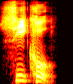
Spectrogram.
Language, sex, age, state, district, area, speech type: Hindi, male, 60+, Rajasthan, Jodhpur, urban, read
